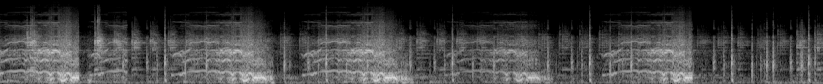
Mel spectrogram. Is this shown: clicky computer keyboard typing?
no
